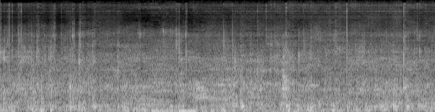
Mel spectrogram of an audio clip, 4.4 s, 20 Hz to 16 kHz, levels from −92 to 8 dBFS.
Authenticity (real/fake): fake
